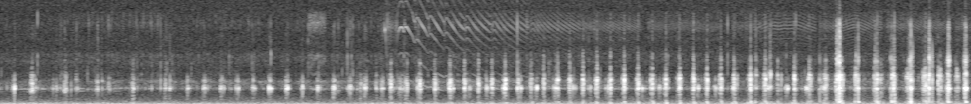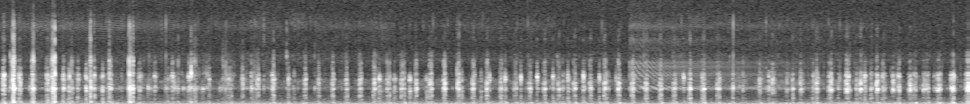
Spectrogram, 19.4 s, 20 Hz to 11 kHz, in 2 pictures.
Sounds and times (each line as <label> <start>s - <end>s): tadpoles nibbling from a spawn covered branch 4.6s - 12.7s
cicadas 16.1s - 18.0s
